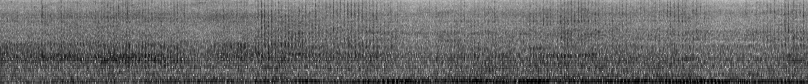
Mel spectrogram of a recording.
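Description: N-gauge model trains running on plastic track: a faint, steady low hum of the motors and wheels.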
